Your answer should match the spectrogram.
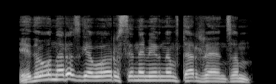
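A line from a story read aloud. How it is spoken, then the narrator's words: Shouted. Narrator (Russian): крикнул мужчина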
